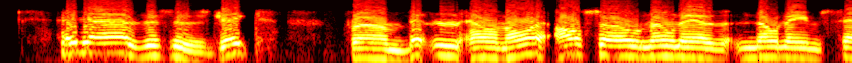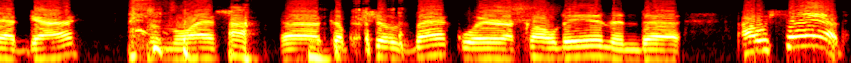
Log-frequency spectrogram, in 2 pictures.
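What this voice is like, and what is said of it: Funny regional accent. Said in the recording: “the guy with the awesome, funny accent.”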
